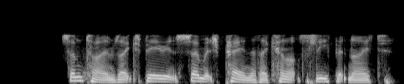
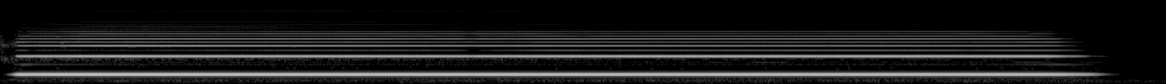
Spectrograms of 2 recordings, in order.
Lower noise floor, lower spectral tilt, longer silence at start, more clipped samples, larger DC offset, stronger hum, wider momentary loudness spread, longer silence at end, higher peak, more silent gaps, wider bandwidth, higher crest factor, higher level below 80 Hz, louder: first, -85 dBFS vs -68 dBFS; first, -5 dB/octave vs -1.5 dB/octave; first, 0.65 s vs 0.1 s; neither; neither; neither; about the same, 3 LU vs 2 LU; second, 0.15 s vs 0.65 s; first, -2 dBFS vs -12 dBFS; neither; second, 4.3 kHz vs 13 kHz; first, 14 dB vs 8 dB; first, -44 dBFS vs -82 dBFS; first, -16 LUFS vs -20 LUFS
